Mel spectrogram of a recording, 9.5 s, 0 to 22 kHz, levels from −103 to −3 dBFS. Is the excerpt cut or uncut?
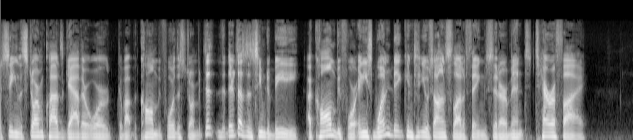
cut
